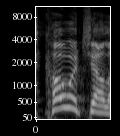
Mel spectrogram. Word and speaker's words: Coachella: You went to Coachella? No. – No, it's Coachella. I like to mispronounce it like Tijuana.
